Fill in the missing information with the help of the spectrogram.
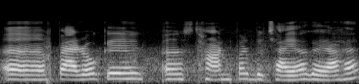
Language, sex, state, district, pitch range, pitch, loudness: Hindi, female, Haryana, Rohtak, 220-250 Hz, 230 Hz, -13 LUFS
